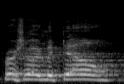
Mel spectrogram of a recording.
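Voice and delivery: very high, loud, incredulous question; astonished recognition. Retold or imitated. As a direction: act out a man amazed at the name. Officer astonished on recognising him.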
